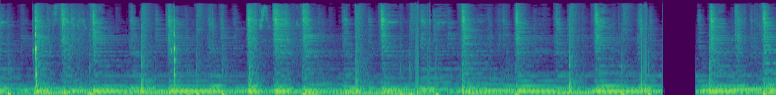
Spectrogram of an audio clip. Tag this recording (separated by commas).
Music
